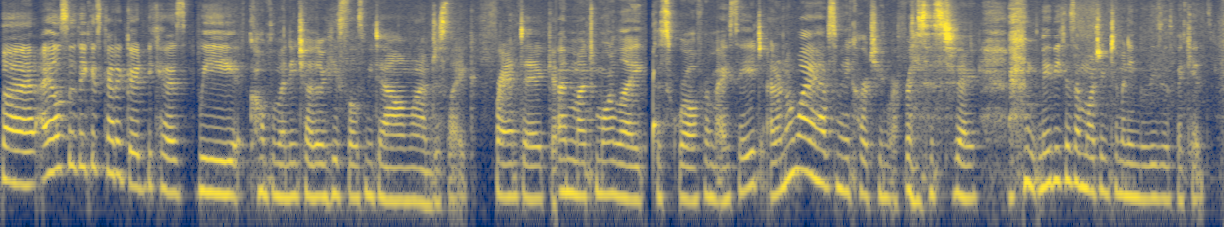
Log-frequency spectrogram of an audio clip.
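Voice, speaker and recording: The speech moves at a very fast pace with lively intonation. Noticeable background noise is present. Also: woman, medium pitch for a woman. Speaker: sewing content creator. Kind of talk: casual vlog narration. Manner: casual.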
